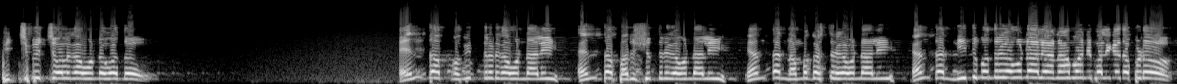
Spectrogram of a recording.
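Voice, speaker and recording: Pastor, male, Telugu accent, very high voice, emphatic sermon delivery with rhetorical questions, long hall reverb. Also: little pitch movement, moderate pace, pauses often. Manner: emphatic, repeats phrases.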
